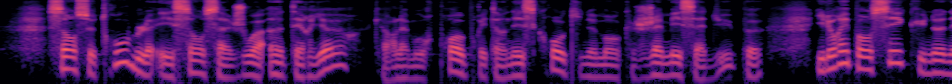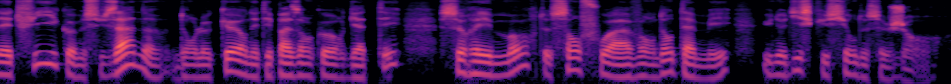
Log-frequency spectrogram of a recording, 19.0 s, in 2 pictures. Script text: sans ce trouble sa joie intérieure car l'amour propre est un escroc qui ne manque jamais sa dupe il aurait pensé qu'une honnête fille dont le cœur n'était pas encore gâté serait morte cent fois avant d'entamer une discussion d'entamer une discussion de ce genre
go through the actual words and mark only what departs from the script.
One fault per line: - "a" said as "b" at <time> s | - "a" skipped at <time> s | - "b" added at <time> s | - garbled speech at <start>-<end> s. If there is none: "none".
- "et sans" added at 1.6 s
- "comme suzanne" added at 10.1 s
- "d'entamer une discussion" skipped at 18.1 s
